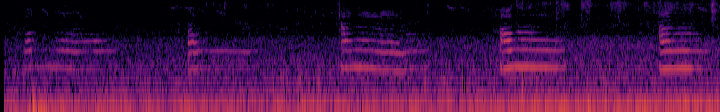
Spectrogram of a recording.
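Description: Tabby cat meowing five times, drawn-out meows about one every second and a half, over a steady low hum.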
